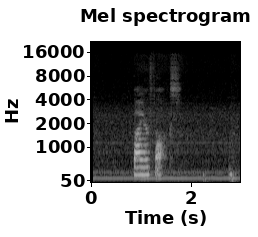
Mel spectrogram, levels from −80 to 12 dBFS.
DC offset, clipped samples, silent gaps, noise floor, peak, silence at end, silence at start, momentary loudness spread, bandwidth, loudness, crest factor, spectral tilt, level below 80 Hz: under 0.1%; under 0.1%; none; -43 dBFS; -4 dBFS; 0 s; 0.05 s; 24 LU; 16.5 kHz; -22 LUFS; 22 dB; -6 dB/octave; -58 dBFS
